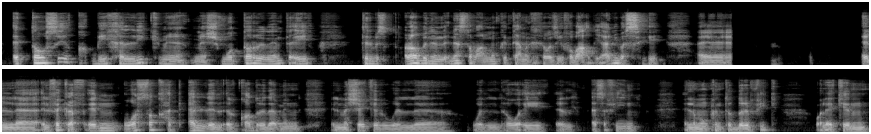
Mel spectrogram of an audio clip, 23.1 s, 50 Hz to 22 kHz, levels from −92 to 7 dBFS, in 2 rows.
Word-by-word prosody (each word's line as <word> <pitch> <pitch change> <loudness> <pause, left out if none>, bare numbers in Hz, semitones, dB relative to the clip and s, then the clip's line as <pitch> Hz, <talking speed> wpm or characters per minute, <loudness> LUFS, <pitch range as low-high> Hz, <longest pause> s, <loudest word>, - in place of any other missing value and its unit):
التوثيق 140 +11 +5 0.2
بيخلّيك 115 +7 -1
م 105 -4 -5
مش 95 +3 +2
مضطَر 105 +5 +1
إن 105 - -4
أنت 120 +5 -4
إيه، 120 +1 -1 0.6
تلبِس 120 -3 -1 0.2
رغم 135 0 +8
إن 115 -5 0
الناس 130 +1 +2
طبعًا 95 -2 -1
ممكن 110 +2 -8
تعمل - - -3
خوازيق - - -3
في - - -3
بعض - - +1
يعني 135 0 0
بس - - +8
إيه - - -8 0.5
آآ 85 0 -1 1.8
ال 90 -2 +2 0.4
الفكرة - - +2
في - - +2
إن 115 +2 -5
وثّق 140 0 +1
هتقلّل 110 -6 -2
القدْر 90 +1 -3
ده 95 +1 +1
من 95 0 -9 0.5
المشاكل 90 +3 0
وال 90 -2 -6 0.8
واللي 85 0 -9
هو 95 - -1
إيه، 90 0 -5 0.6
الأسافين 100 0 -5 0.6
اللي 85 0 -1
ممكن 95 0 -4
تتضرَب 90 +1 +1
فيك 145 -2 -10 0.5
ولكن 90 -1 -1
105 Hz, 110 wpm, -23 LUFS, 90-120 Hz, 1.8 s, رغم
